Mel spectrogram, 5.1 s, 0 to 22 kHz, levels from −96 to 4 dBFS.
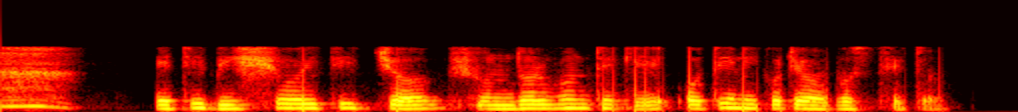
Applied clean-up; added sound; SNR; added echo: none; Gasp; 16 dB; none.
